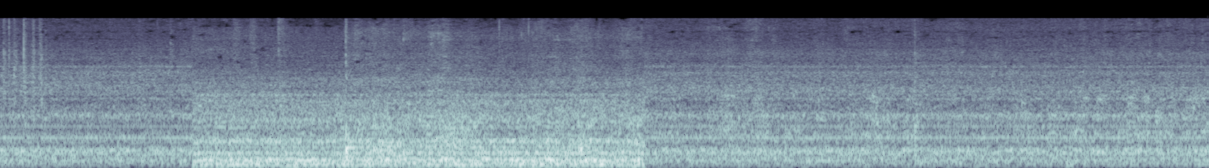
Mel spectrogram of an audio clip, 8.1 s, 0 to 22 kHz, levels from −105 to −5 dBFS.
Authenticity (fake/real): fake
